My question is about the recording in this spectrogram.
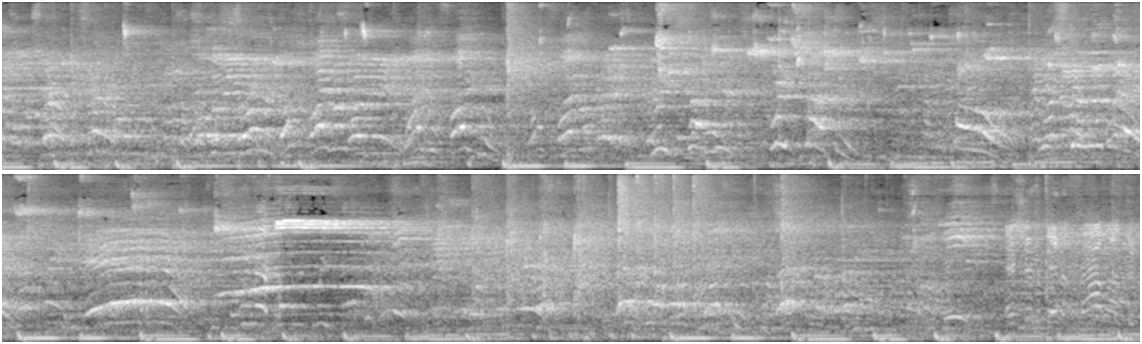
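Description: Basketball game play on an indoor court: a basketball bouncing on the floor and short, quick squeaks from sneakers, with shouting voices throughout.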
